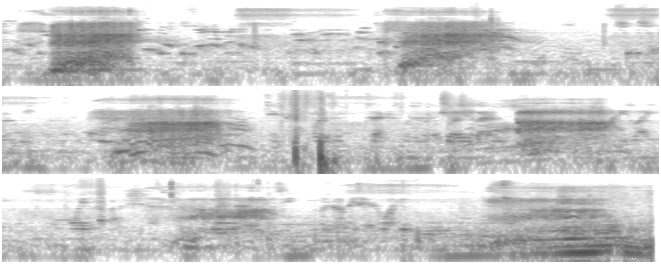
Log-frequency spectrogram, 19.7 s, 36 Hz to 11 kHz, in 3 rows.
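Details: Snoring during sleep: loud, rattling snores on each breath in, about 17 a minute, with quiet pauses between; regular snoring.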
